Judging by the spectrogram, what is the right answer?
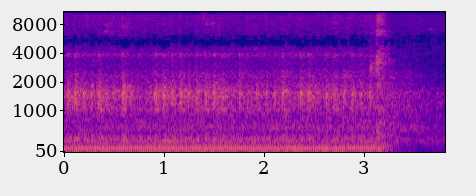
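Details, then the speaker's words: Exhaust fan after part replacement: loud rough droning hum pulsing about four times a second, fan wheel stripped so it slips on the motor shaft. "what i found out even though i slide this on with the notch on the groove this fan is stripped so it's not going one for one turn on the shaft"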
